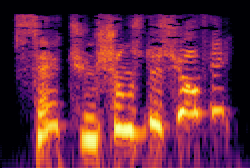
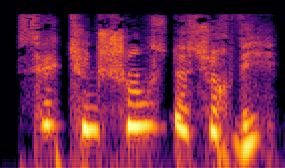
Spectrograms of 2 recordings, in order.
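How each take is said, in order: First: High voice, rising at the end; Manmut's first answer. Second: High, slow falling delivery; Manmut repeating himself. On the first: Manmut offers Orpheus a chance, high rising answer. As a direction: answer brightly pitched, lifting the final word. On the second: Manmut repeats the hope to Orpheus, high and slow. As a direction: repeat it slowly and deliberately, pitched up. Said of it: "répéta-t-il". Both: A narrator's reading.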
